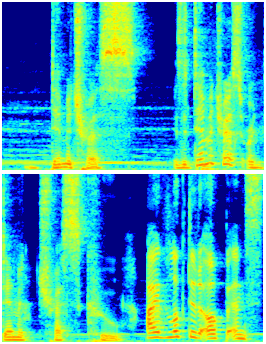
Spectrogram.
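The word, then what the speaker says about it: Dimitrescu: Capcom themselves lose the U at the end, and it's Lady Demetress. Good girl.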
